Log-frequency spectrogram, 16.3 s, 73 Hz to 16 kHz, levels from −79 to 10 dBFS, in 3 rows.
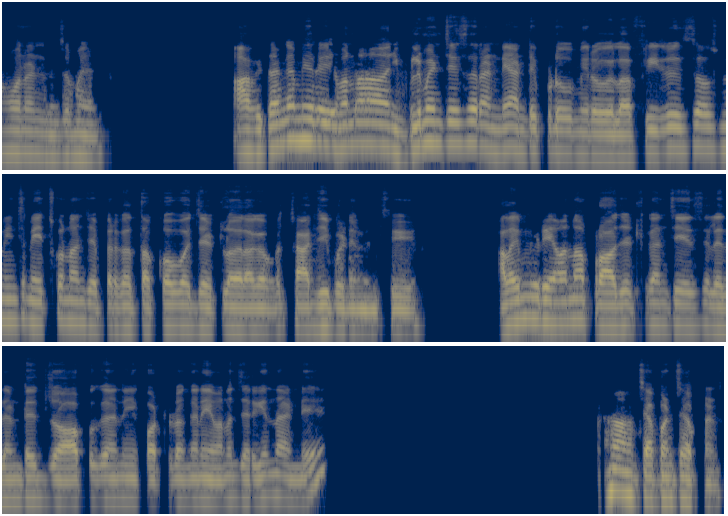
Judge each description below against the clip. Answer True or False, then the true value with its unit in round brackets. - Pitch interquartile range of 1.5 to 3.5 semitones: False (3.9 semitones)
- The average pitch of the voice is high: False (125 Hz)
